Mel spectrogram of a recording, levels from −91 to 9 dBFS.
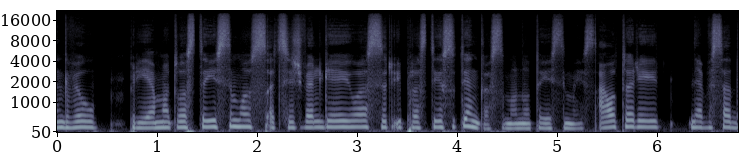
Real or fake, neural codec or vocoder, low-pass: fake; autoencoder, 48 kHz, 32 numbers a frame, DAC-VAE, trained on Japanese speech; 19.8 kHz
